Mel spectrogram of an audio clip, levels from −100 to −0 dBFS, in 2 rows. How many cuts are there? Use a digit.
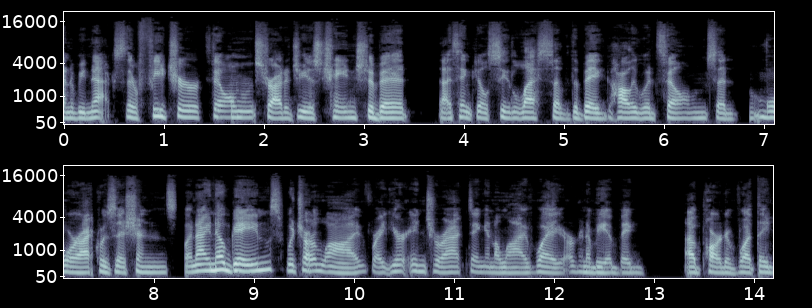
3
